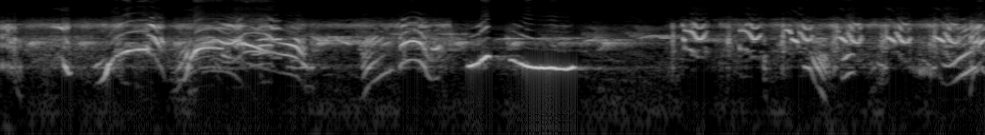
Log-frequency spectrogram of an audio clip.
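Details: Parrot vocalizing in a continuous stream of overlapping whistles, squeaky chirps and looping slurred notes. One longer falling whistle stands out midway through.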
